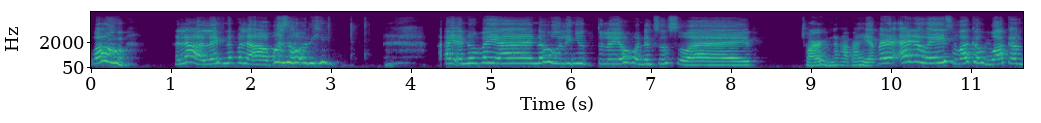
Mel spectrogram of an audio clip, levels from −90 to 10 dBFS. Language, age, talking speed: Filipino, 20-39, 115 wpm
